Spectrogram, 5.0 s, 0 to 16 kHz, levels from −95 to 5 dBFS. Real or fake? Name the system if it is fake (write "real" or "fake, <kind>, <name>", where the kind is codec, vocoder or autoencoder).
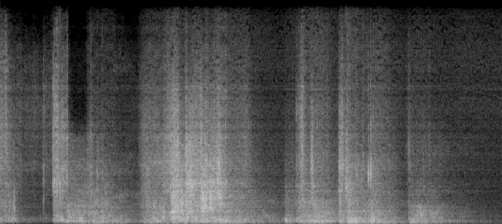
fake, codec, SNAC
